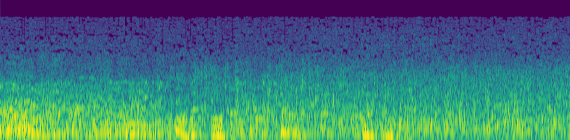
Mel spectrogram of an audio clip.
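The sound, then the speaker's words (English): A crowd applauds steadily, a dense, even wash of clapping that holds at the same loudness throughout, with a few voices faintly mixed into the noise. “They've already decided with their applause.”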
